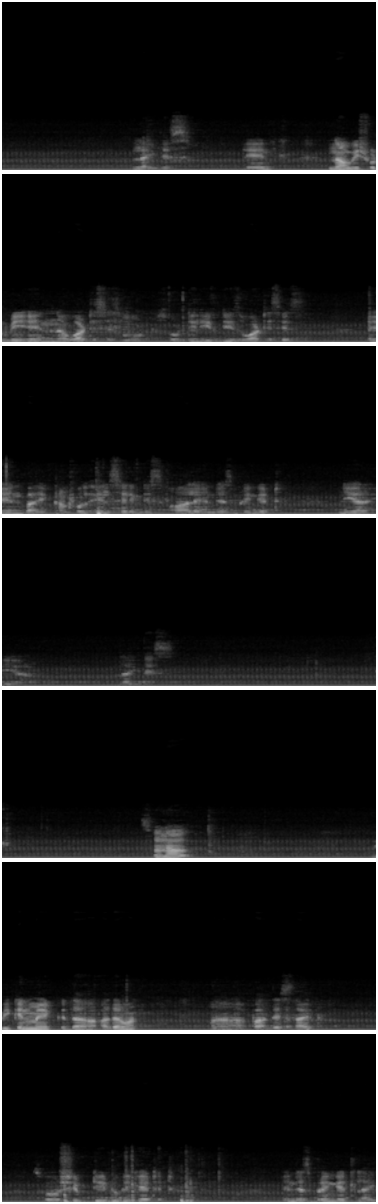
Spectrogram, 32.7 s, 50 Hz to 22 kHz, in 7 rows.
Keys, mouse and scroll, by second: 5.8 click, 7.1 x, 9.4 click, 10.9 ctrl+l, 12.4 click, 19.6 middle click, 30.0 shift+d, 31.5 click.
